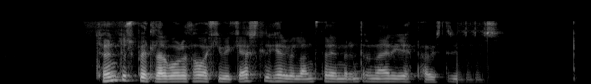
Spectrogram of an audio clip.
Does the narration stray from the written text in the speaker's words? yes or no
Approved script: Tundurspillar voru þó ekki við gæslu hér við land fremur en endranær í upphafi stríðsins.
yes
